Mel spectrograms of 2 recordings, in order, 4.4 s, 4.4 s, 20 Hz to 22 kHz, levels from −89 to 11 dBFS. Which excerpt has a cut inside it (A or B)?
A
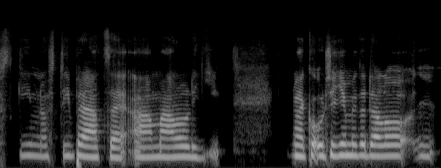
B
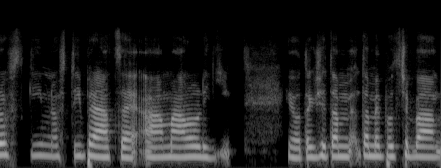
A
